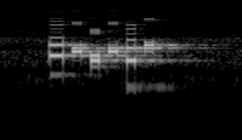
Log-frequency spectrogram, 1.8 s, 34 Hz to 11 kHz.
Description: Multi-frequency trunk signalling (R1, as on North American trunks), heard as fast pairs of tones, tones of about 70 ms, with room echo. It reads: KP 0308 ST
